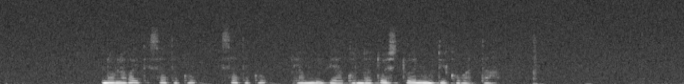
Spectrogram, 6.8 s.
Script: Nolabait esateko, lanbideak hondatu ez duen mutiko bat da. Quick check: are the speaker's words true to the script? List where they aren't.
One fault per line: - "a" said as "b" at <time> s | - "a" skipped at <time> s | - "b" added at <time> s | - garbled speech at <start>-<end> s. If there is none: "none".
- "esateko" added at 2.2 s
